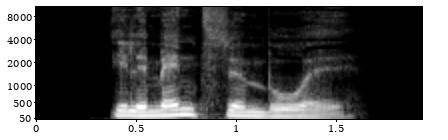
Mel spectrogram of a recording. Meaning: chemical symbol
- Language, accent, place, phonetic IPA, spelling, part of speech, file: German, Germany, Berlin, [eləˈmɛntzʏmˌboːl], Elementsymbol, noun, De-Elementsymbol.ogg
